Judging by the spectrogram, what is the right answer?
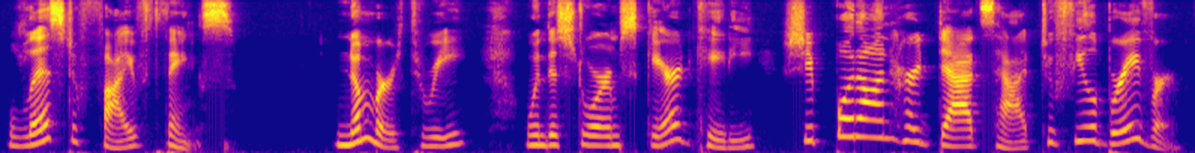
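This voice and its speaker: A woman reads a children's book aloud in a slow, unhurried way. Her voice swings widely in a sing-song lilt and sounds bright. She finishes with questions and prompts for young readers. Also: mid-range voice, sing-song. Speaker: storybook reader. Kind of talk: children's read-aloud narration.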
